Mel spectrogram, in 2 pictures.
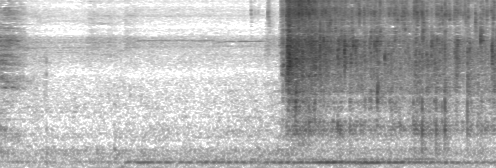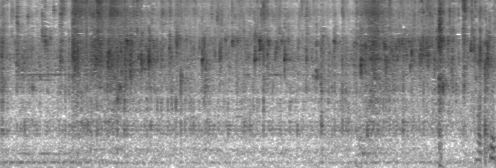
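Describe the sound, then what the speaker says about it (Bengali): Eggs dropped one at a time into hot oil in a wok, a quiet low hum first, then a loud, steady crackling sizzle bursting in partway through and continuing to the end with no talk. "এবার আমি ডিমগুলো একটা একটা করে ভেজে নেব।"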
